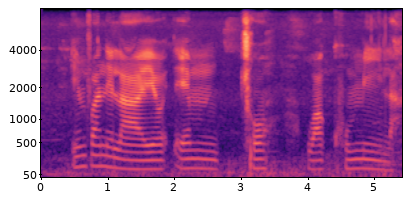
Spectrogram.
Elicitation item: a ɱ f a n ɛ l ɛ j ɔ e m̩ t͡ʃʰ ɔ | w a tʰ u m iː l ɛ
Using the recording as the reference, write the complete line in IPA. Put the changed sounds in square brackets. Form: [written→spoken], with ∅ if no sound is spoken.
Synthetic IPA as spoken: [a→i] ɱ f a n ɛ l [ɛ→a] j ɔ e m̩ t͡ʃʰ ɔ | w a [tʰ→kʰ] u m iː l [ɛ→a]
